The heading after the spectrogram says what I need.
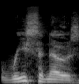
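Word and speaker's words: Reescano: Yeah, and by the way, I talked to Kedrick Risano's dad. The C is silent, and it's kind of like science.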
